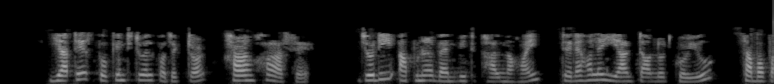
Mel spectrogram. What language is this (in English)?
Assamese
